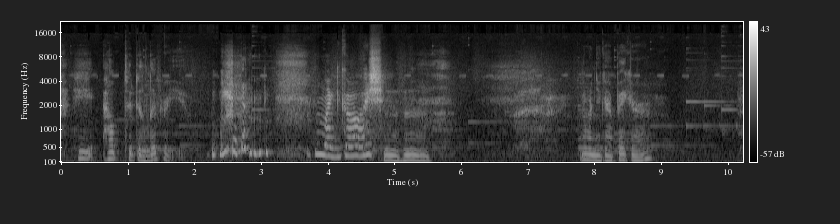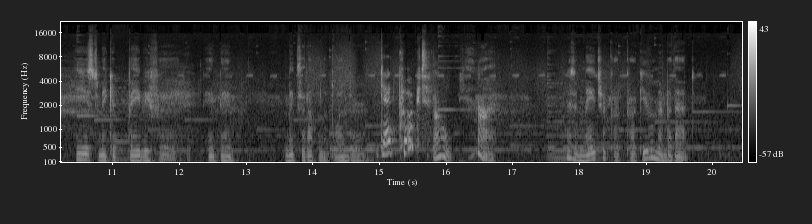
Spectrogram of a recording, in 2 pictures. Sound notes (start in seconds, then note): 2.2 giggles; 5.5 yawns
